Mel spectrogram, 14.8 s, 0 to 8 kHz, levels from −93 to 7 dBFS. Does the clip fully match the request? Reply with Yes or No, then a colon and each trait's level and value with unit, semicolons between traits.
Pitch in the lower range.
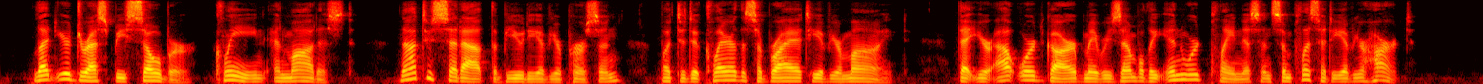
Yes: low, 115 Hz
